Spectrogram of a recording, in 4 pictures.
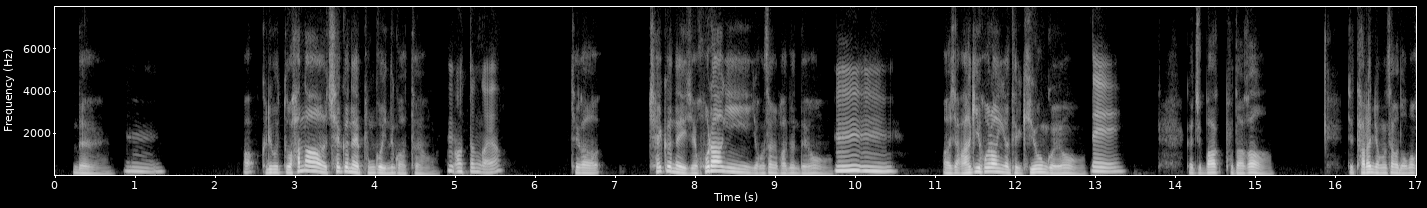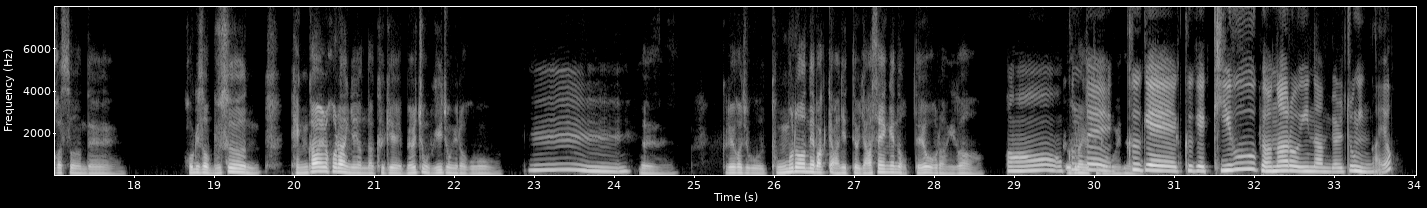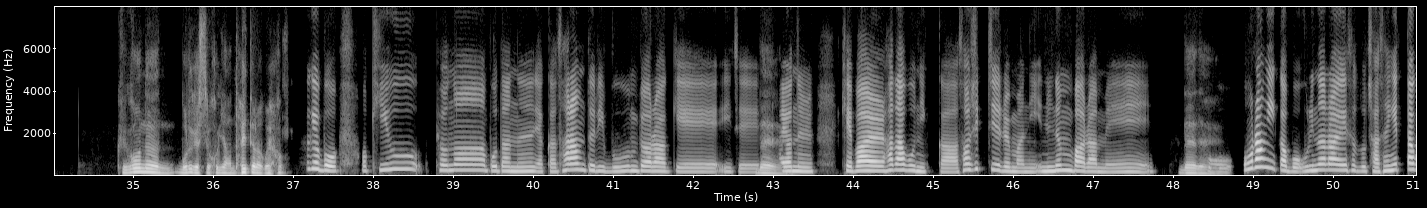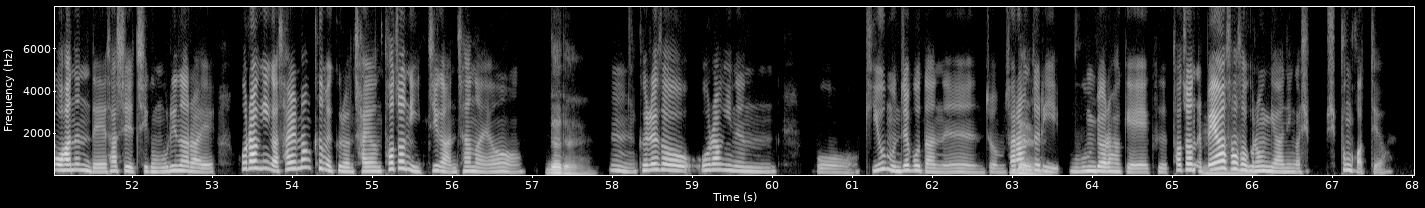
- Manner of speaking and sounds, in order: laughing while speaking: "나와 있더라고요"
- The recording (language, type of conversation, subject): Korean, unstructured, 기후 변화로 인해 사라지는 동물들에 대해 어떻게 느끼시나요?
- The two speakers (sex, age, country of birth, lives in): female, 30-34, South Korea, South Korea; male, 20-24, South Korea, South Korea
